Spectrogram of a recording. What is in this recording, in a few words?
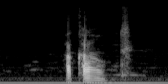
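"account", Japanese, male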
